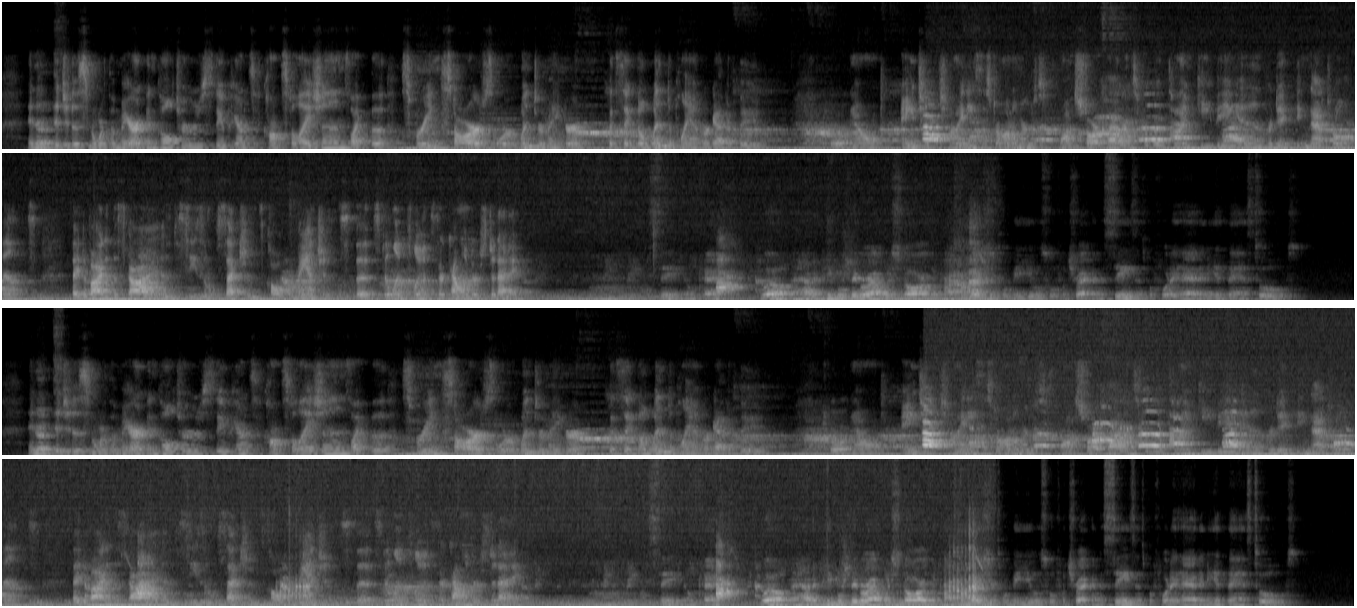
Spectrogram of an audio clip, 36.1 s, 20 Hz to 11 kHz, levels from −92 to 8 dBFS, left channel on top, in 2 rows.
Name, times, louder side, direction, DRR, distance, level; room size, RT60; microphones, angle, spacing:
voice 1, 0.0-7.7 8.2-10.1 10.6-10.9 11.3-25.0, left 2 dB, 60° left, 2 dB, 0.6 m, -40 dB
sound 1, 5.0-24.3, equal, 80° left, 1.3 m, -43 dB
sound 2, 12.3-31.3, right 4 dB, 90° right, 0.4 m, -39 dB
voice 2, 25.9-27.7 28.2-35.3, right 2 dB, 30° right, 3 dB, 0.4 m, -40 dB
4.4 x 2.0 x 3.5 m, 0.83 s
head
